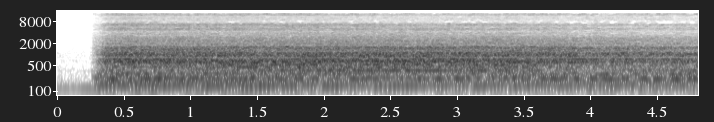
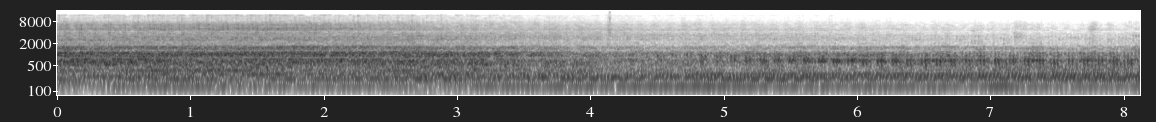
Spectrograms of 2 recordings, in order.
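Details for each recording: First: Nissan SR20DET in a drift S14, after rod bearing replacement and after bleeding noisy lifters: steady, even idle with no ticking or knocking, purring like a kitten. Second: Nissan SR20DET in an S14 after rod bearing replacement: idle with a light, fast, steady ticking over the top from drained hydraulic lifters that need bleeding.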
